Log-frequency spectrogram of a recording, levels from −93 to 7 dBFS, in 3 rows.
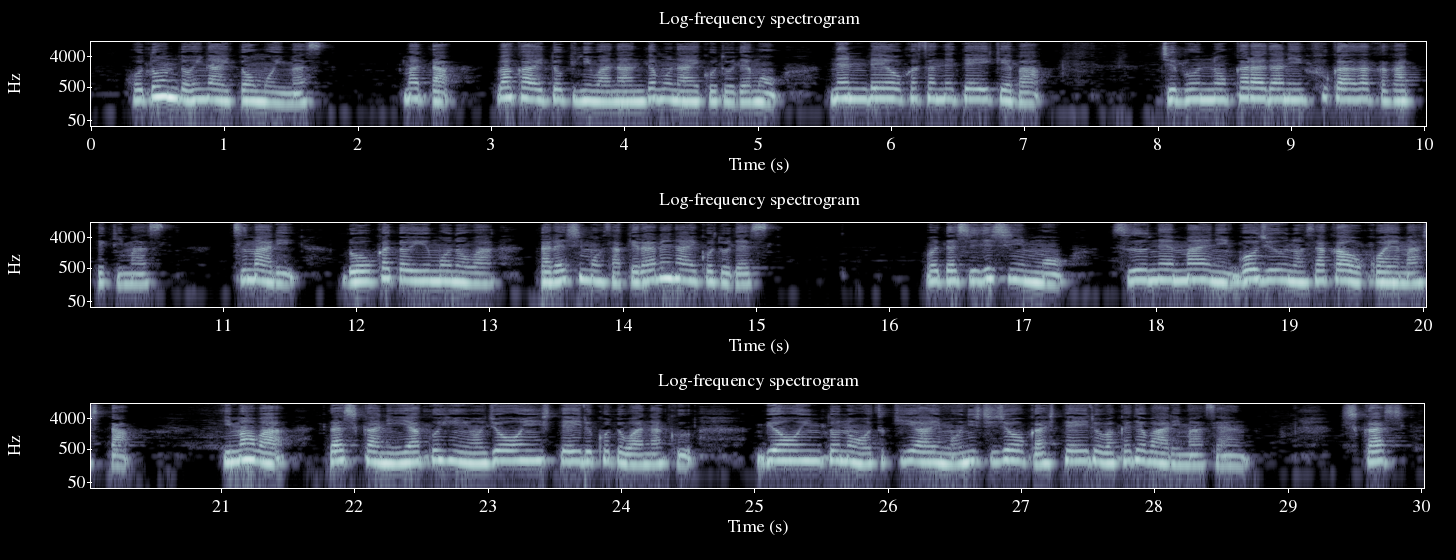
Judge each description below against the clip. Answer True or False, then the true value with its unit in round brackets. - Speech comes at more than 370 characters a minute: False (280 characters per minute)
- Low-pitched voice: False (210 Hz)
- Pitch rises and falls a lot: False (3.0 semitones)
